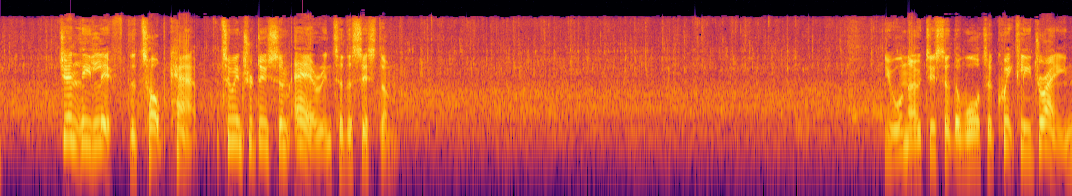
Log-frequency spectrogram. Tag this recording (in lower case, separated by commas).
speech, outside, urban or man-made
